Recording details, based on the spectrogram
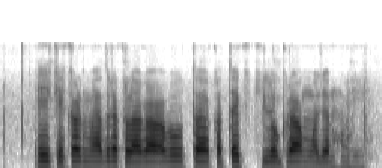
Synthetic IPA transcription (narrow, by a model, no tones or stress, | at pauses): eːkekəɽmẽəd̪ɾəklaːɡaəbot̪əkət̪ekkːiloːɡɾaːmwəd͡ʒənɦoːɦiː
